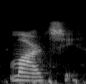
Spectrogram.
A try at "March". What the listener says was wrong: Also be careful about March. It's March. Yeah, don't add the extra vowel sound after. Not Marchy. March.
